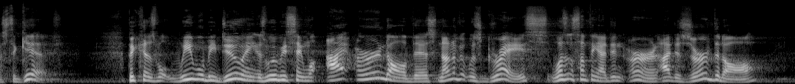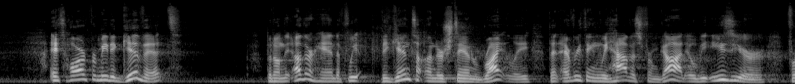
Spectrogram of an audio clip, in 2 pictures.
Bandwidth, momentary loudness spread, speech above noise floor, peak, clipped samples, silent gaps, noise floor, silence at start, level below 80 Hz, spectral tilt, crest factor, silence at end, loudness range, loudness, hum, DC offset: 17 kHz; 8 LU; 33 dB; 0 dBFS; under 0.1%; none; -56 dBFS; 0 s; -72 dBFS; -4.5 dB/octave; 22 dB; 0 s; 4 LU; -22 LUFS; none; under 0.1%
